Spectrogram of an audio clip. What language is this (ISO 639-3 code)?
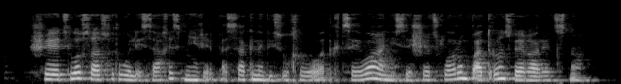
kat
